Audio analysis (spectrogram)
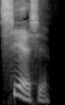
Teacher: XIE with a fourth tone, followed by XIE with a neutral tone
